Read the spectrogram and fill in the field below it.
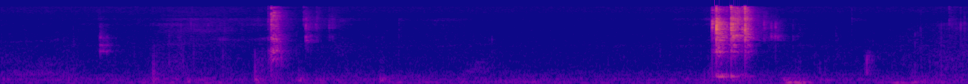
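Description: A metal can clinks as it is handled close by.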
